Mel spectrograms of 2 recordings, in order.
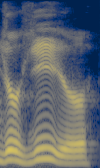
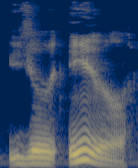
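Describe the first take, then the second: First: "your year", with a y-sound at the start of year; wrong take "your year", the y put on. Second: "your ear", with no y-sound, just "eer"; softer right take "your ear", no y. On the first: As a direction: say "year" like the calendar year, leading with y. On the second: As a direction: correct it to "ear", starting straight on the vowel. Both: Shown as a demonstration. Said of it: "Not your year".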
